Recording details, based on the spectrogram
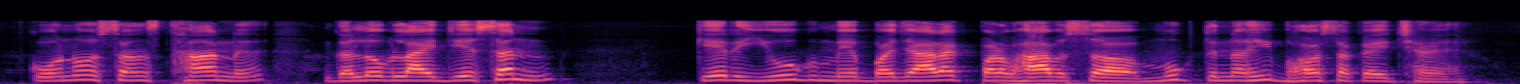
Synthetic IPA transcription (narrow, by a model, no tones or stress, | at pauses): konosə̃nst̪ʰan | ɡəloblaid͡ʒesən | keɾjuɡmebəd͡ʒaɾək̚pɾəbʱabsə̃mukt̪nəɦibʱɔsəkɛt͡ʃʰɛ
